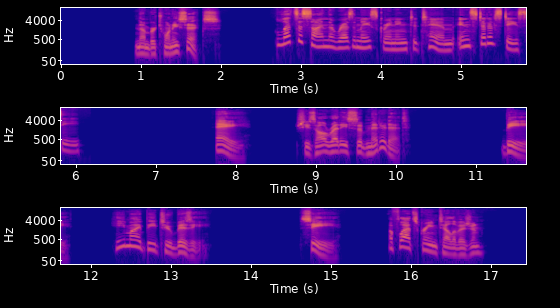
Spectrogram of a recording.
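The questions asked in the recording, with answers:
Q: Let's assign the resume screening to Tim instead of Stacy.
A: B: He might be too busy.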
